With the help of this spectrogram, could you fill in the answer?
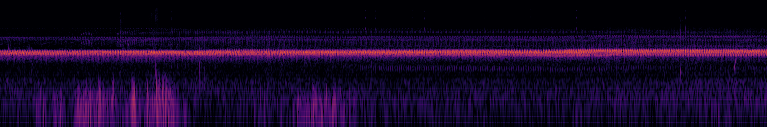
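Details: Spring chorus of American toads from the southern half of the state: one loud, unbroken, high-pitched trill runs throughout, with a fainter lower drone and a few soft low thumps early on.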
